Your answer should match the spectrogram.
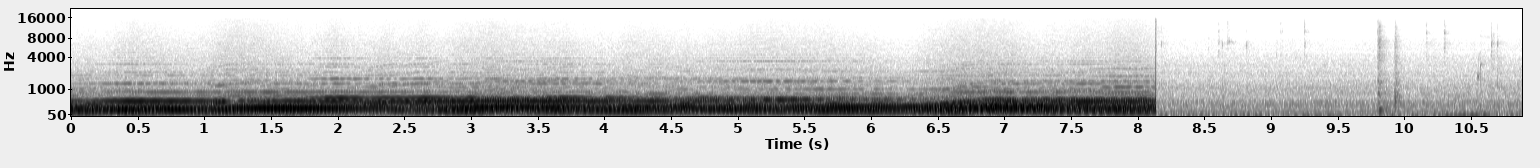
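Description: Software synthesizer pad playing a slow loop of sustained B minor chords with rising pitch sweeps through them. It cuts off suddenly about eight seconds in, leaving a faint hum and a small click near the end.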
